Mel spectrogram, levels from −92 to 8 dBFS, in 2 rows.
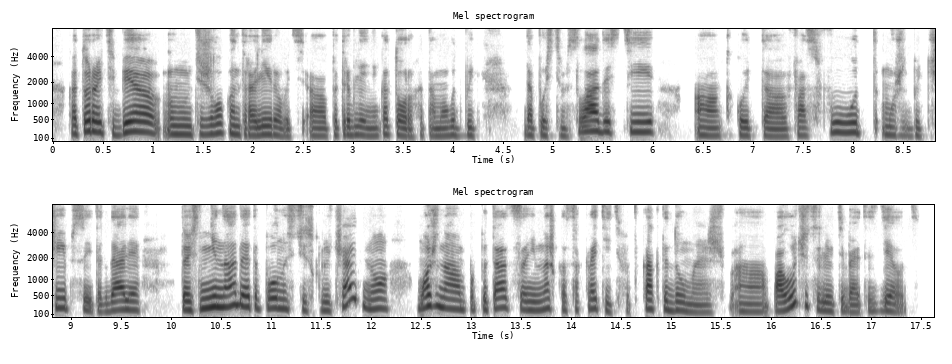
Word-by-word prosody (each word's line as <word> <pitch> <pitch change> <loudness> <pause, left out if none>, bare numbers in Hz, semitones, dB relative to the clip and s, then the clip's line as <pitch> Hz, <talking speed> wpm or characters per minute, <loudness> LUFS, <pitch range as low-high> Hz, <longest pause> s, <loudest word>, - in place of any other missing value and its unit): которое 225 +5 +5
тебе, 215 +4 +5
м, 175 -1 0
тяжело 180 +4 0
контролировать. 170 -3 -1
А, 150 -1 -2
потребление 155 0 -3
которых- 160 -4 -2
это - - -8
могут 150 +1 -4
быть, 155 -2 -6 0.5
допустим, 150 -1 -5
сладости, 225 - +2 0.4
а, 155 -1 -1
какой-то 145 -2 -3
фастфуд, 210 +7 -1 0.2
может 160 -3 -7
быть, 145 0 -10
чипсы 220 -2 -3
и - - -8
так 145 +1 -8
далее. 180 0 +3 0.4
То - - +3
есть 180 +1 0
не 225 +3 +8
надо 255 +3 +6
это 245 -1 +2
полностью 205 -4 0
исключать, 175 - -1
но 210 0 +1 0.3
можно 225 -6 +4
попытаться 190 +1 -1
немножко 180 +4 -2
сократить. 185 -4 -5
Вот - - -17
как 200 -1 +3
ты 190 - -2
думаешь, 145 -5 -4
а, 150 -1 -5
получится 245 - +2
ли 165 - 0
у - - -5
тебя 145 -1 -5
это 80 - -11
сделать? 80 - -5
175 Hz, 155 wpm, -22 LUFS, 155-215 Hz, 0.5 s, не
